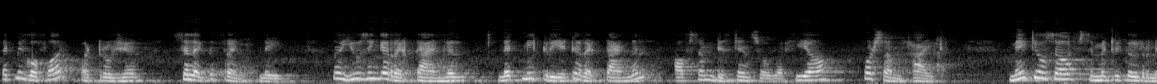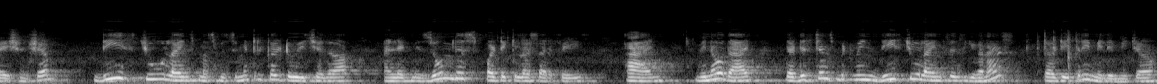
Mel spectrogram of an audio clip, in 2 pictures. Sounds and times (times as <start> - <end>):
Speech: 0.0 - 9.5, 10.1 - 23.1.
